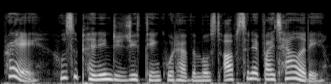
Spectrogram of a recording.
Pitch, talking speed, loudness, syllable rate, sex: 220 Hz, 215 wpm, -16 LUFS, 7.0 syllables/s, female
